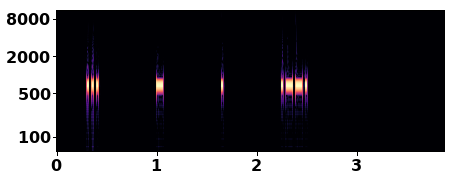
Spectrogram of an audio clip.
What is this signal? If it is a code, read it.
Morse code, heard as a keyed tone, about 48 wpm, spaced as for 14 wpm, 700 Hz. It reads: STEP
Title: 8x Character Spacing - Top 500 Words - 50wpm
